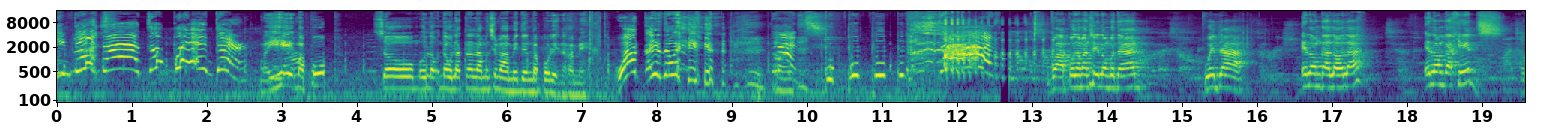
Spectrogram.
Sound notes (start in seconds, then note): 9.8 exasperated; 11.4 laughs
